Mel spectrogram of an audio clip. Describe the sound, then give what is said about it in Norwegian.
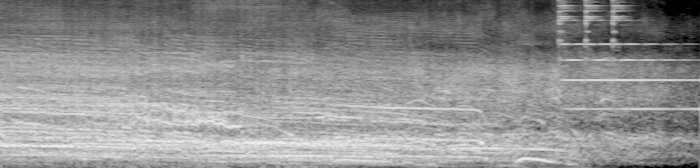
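A loud crowd cheers and applauds steadily with a dense roar of many voices, then a few bright chime-like tones ring out near the end as the noise begins to fade. “Gi en stor applaus til Bergens største sønn og den ultimate podkastvert”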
